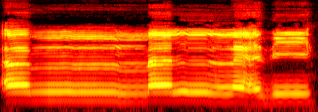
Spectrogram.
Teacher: hujung lidah keluarkan sikit untuk zal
